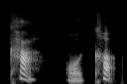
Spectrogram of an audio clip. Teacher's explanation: 키읔 has a strong puff at the beginning when it makes a sound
